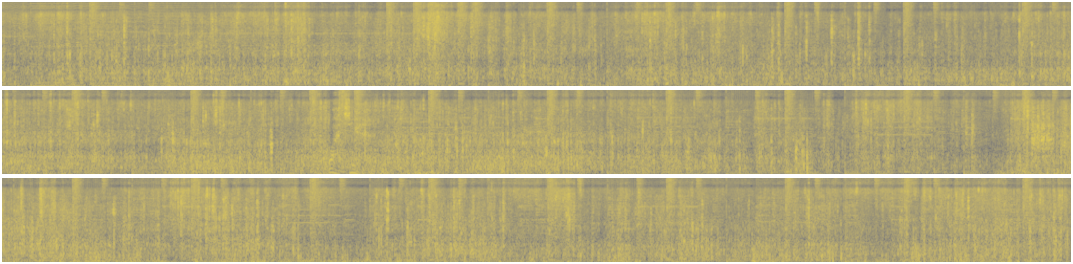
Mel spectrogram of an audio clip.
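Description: Background music over the ride noise of an e-mountain bike descending a rough dirt trail, with frequent clicks and knocks from the bike over bumps throughout.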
